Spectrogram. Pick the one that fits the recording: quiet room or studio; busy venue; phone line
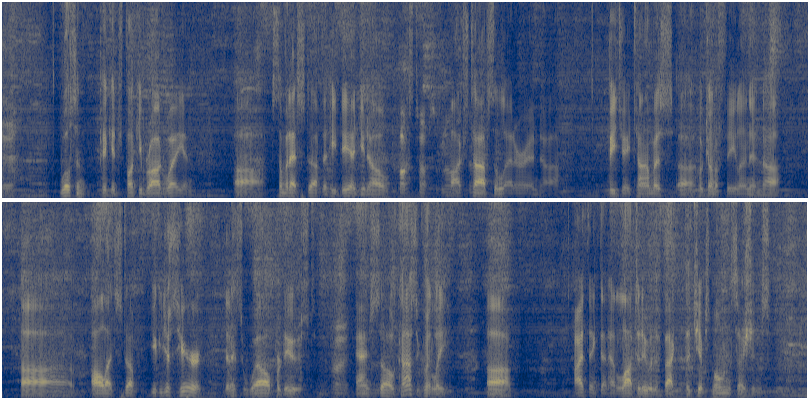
busy venue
